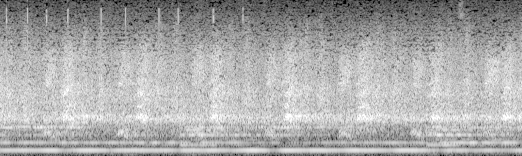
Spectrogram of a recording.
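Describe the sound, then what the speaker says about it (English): A large crowd roars steadily in a big stadium at an American football game, a constant loud wash of cheering and shouting with a low rumble underneath. "This crowd is tearing the lid off this place."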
